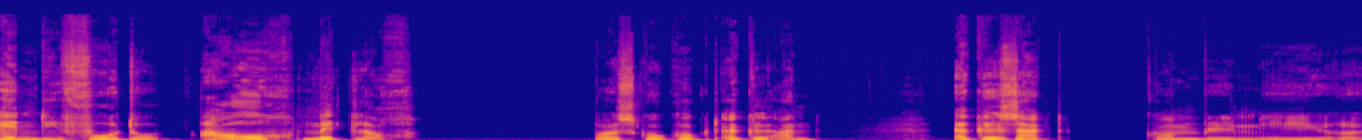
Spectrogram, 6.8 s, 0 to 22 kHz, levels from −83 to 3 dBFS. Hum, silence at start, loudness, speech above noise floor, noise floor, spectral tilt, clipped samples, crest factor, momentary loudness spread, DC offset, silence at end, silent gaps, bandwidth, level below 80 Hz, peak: none; 0 s; -21 LUFS; 50 dB; -71 dBFS; -5.5 dB/octave; under 0.1%; 20 dB; 11 LU; under 0.1%; 0 s; 5.34-5.73 s; 19.5 kHz; -42 dBFS; -2 dBFS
